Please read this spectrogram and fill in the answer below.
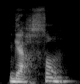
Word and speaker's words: garçon: So we emphasize the last syllable, restaurant. Garçon, garçon means boy.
